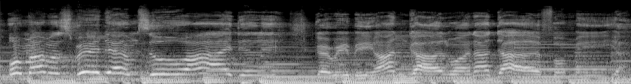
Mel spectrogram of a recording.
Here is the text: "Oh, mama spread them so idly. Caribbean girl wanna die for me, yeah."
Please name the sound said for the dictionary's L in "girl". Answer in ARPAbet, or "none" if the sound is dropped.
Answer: N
